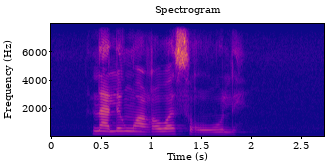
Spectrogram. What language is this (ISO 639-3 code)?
nso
